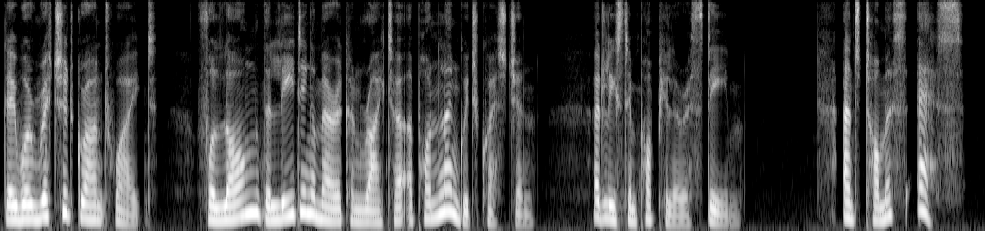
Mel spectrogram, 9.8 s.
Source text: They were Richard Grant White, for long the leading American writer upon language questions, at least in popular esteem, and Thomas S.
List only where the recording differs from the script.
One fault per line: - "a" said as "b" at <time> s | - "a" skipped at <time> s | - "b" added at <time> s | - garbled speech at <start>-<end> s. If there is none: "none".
- "questions" said as "question" at 4.8 s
